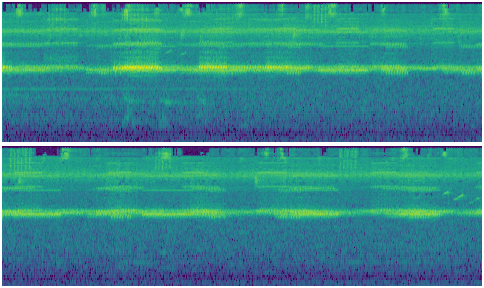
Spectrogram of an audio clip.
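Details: Cricket chirping in a steady, high, shimmering trill that runs unbroken for the whole stretch, swelling louder in a brief burst near the two-second mark before settling back to an even hum.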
